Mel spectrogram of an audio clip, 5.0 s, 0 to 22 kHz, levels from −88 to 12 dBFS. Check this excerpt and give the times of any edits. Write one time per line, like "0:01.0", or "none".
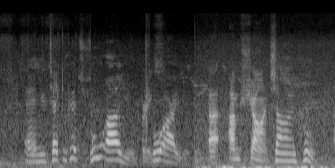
0:01.4
0:02.2
0:04.0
